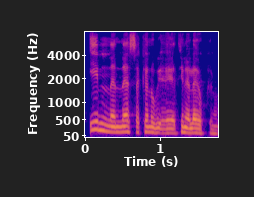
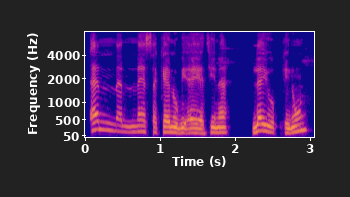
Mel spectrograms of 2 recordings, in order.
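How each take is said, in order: First: The first word begins with an 'i' vowel. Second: The first word begins with an 'a' vowel. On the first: It starts a new statement. "وكسرها" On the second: It gives the reason for what came before. "قرئ بفتح الهمزة"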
